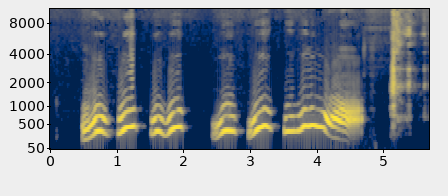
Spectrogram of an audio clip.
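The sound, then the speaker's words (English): A person imitates an owl with a series of six warbling, voiced hoots in quick succession, rising and falling in pitch, the last one drawn out and breaking off, followed by a brief breathy sound. “That sounded just like a bird call. I did. And our first ever bird owl.”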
